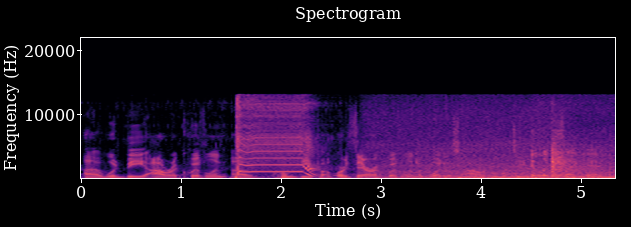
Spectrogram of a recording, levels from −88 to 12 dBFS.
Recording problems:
machinery noise; very loud; throughout; 4 dB above the speech

